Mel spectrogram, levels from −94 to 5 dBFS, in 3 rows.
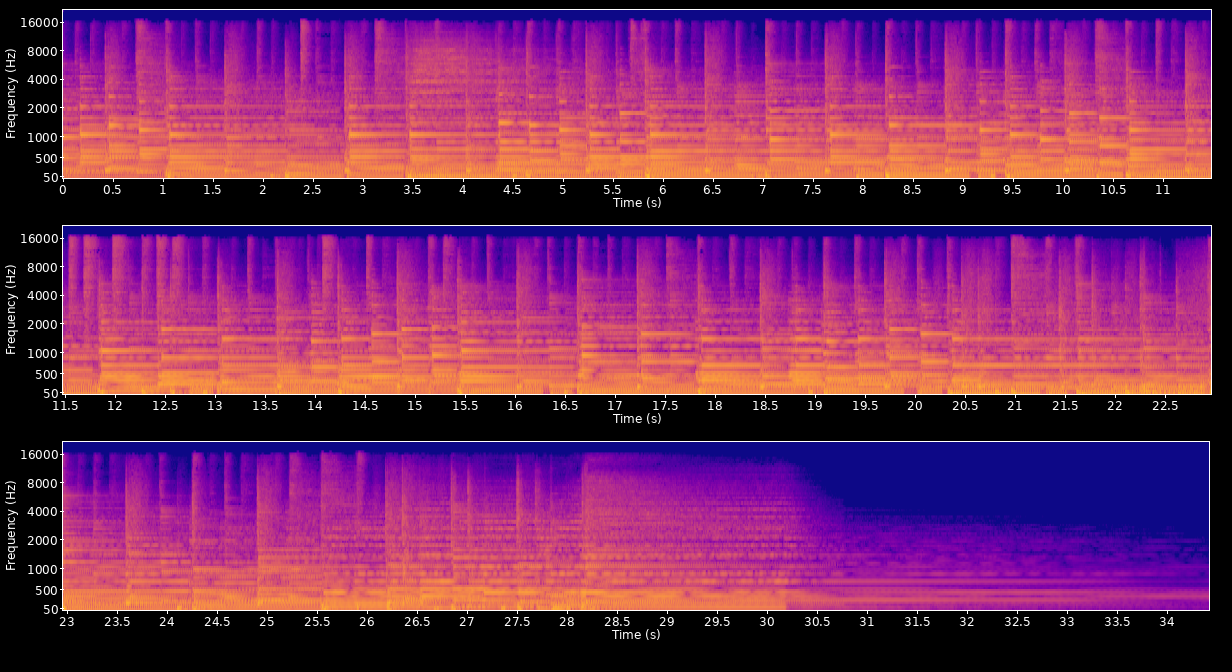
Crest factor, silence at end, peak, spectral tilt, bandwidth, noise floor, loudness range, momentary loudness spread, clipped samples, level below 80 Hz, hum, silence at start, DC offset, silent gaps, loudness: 16 dB; 2.55 s; -2 dBFS; -6 dB/octave; 17 kHz; -52 dBFS; 3 LU; 5 LU; under 0.1%; -26 dBFS; none; 0 s; under 0.1%; none; -19 LUFS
